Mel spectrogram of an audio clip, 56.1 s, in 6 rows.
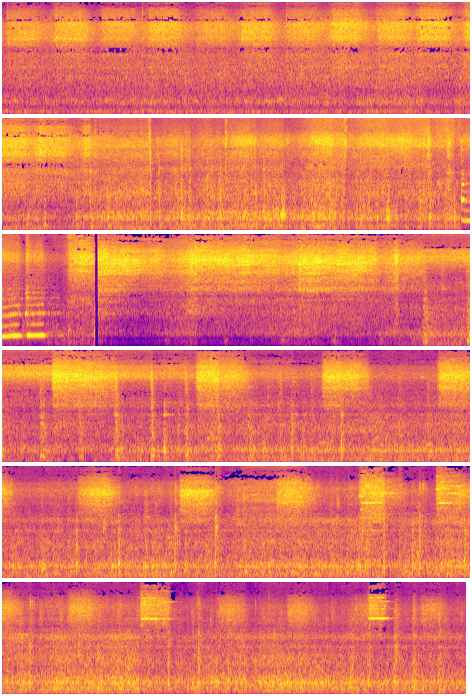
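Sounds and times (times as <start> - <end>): steam hisses: 0.0 - 56.0
train rumble: 0.0 - 56.0
wheels clicking over rail joints: 9.8 - 18.7, 38.1 - 56.0
high wheel squeals: 44.6 - 45.4, 46.1 - 47.1, 49.5 - 50.3, 54.1 - 55.5.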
